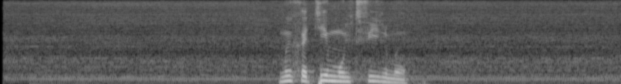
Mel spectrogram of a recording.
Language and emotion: Russian, neutral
